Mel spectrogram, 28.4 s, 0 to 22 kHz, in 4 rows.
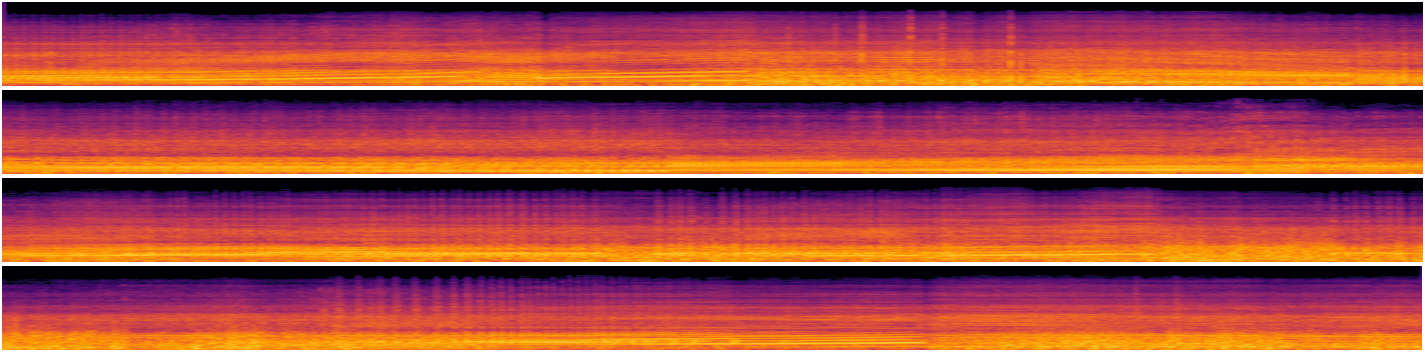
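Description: Yamaha YZ85's two-stroke single-cylinder engine under way. Its revs climb in pitch and drop back several times as the bike is ridden along.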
